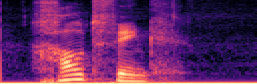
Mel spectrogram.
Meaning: 1. bullfinch (Pyrrhula pyrrhula) 2. burnished-buff tanager (Tangara cayana) 3. A military officer of a branch or sub-branch that uses brass or yellow ("gold") rank insignia
- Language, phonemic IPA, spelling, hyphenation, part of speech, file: Dutch, /ˈɣɑu̯t.fɪŋk/, goudvink, goud‧vink, noun, Nl-goudvink.ogg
